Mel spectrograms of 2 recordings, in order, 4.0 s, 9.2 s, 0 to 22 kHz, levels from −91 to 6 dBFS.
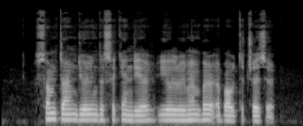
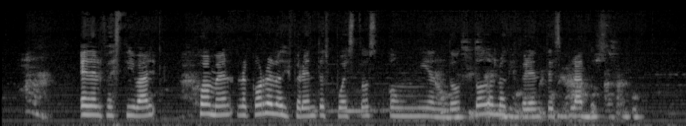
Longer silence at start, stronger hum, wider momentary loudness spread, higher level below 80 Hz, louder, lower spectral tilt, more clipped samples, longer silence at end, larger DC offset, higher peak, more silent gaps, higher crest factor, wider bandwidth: first, 0.5 s vs 0.3 s; neither; second, 5 LU vs 15 LU; first, -58 dBFS vs -70 dBFS; first, -20 LUFS vs -35 LUFS; about the same, -6 dB/octave vs -5 dB/octave; neither; second, 0.4 s vs 0.55 s; neither; first, -4 dBFS vs -16 dBFS; neither; about the same, 18 dB vs 20 dB; about the same, 16 kHz vs 16.5 kHz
